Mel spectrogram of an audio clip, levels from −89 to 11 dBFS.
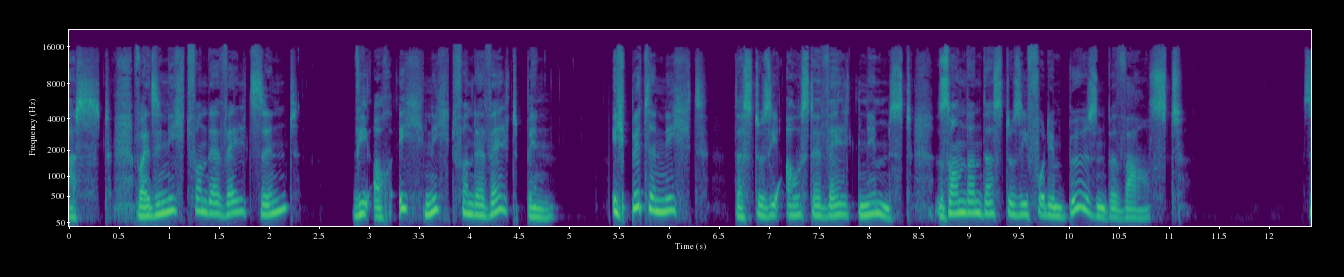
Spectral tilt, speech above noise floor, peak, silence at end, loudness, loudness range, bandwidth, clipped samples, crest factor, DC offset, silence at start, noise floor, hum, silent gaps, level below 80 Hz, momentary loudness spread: -5 dB/octave; 65 dB; -6 dBFS; 0 s; -24 LUFS; 2 LU; 17 kHz; under 0.1%; 18 dB; under 0.1%; 0 s; -88 dBFS; none; 2.77-2.81 s; -66 dBFS; 9 LU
